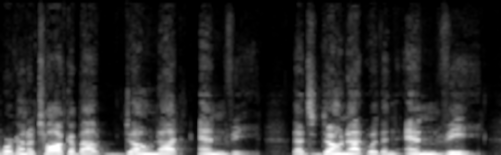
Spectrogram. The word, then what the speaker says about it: DonutNV: this how do you how do you say this we usually just say say it out loud and they say donut Envy okay I get it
